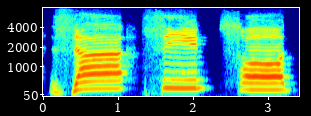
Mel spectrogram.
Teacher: জীভের আগা এবং সামনের উপরের এবং নিজের দুই দাঁতের আগার সাথে লাগিয়ে উচ্চারিত হয় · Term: 13 নাম্বার মাখরাজ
